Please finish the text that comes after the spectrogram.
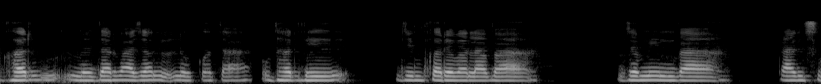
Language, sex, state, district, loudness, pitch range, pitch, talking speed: Bhojpuri, female, Uttar Pradesh, Gorakhpur, -28 LUFS, 185-195 Hz, 190 Hz, 100 wpm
